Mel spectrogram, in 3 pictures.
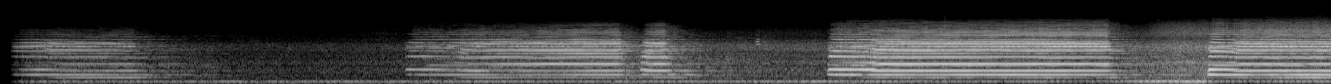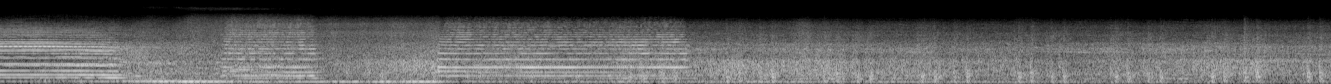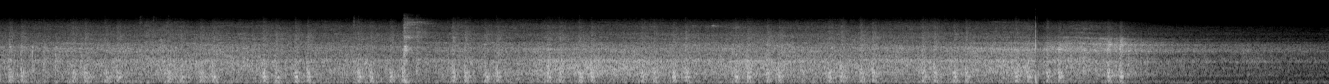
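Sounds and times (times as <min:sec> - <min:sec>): locomotive horn blasts: 0:00.1 - 0:02.2, 0:04.0 - 0:11.4, 0:12.1 - 0:16.6, 0:17.6 - 0:20.4
train wheels clickety-clack: 0:14.7 - 0:38.2.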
